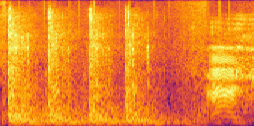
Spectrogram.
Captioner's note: banging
